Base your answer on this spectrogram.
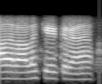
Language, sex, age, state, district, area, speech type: Tamil, female, 18-30, Tamil Nadu, Tiruvannamalai, rural, conversation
